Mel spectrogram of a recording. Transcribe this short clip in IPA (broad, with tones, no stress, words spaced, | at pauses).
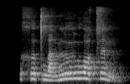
xɤ˥t̪wa˧˥n lu˥lwɔ˥˧t͡sə˥˩n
